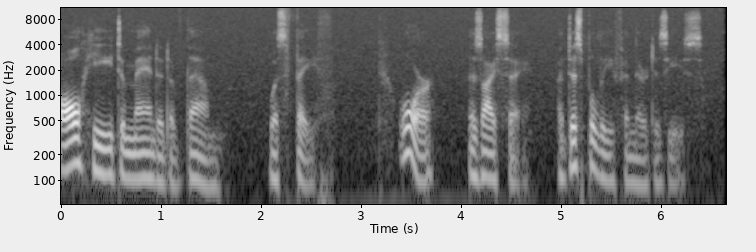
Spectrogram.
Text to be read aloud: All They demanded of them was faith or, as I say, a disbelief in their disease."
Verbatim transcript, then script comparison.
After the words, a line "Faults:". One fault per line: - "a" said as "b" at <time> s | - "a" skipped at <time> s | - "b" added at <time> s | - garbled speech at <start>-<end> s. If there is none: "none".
All He demanded of them was faith or, as I say, a disbelief in their disease."
Faults:
- "They" said as "He" at 0.2 s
